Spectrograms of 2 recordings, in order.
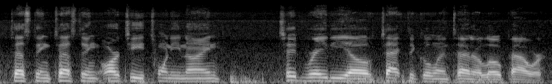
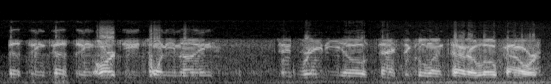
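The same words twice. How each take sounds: First: Said in the usual way. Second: Heard through a radio; as if over a handheld radio; over walkie talkie. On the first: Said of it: "So really good unit". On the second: Shown as a demonstration. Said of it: "I just wish the audio was clearer on that".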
